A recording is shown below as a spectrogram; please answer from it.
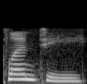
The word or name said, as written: plenty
